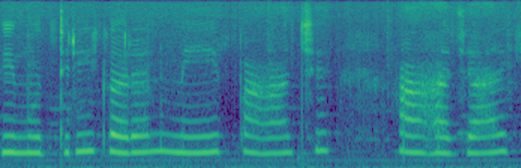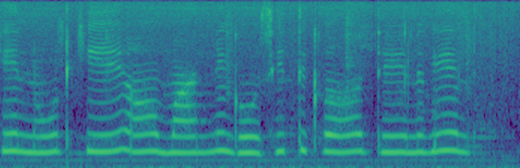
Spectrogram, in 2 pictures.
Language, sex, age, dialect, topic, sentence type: Maithili, female, 36-40, Southern/Standard, banking, statement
